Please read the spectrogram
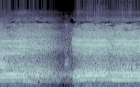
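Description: Voices chanting a Buddhist recitation in unison, in drawn-out held notes that drop in pitch at the end of each phrase, with a short break about a second in.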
